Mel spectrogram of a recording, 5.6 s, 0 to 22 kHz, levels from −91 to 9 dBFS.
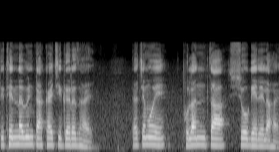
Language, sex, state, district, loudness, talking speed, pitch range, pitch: Marathi, male, Maharashtra, Pune, -17 LUFS, 105 wpm, 130-145 Hz, 140 Hz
